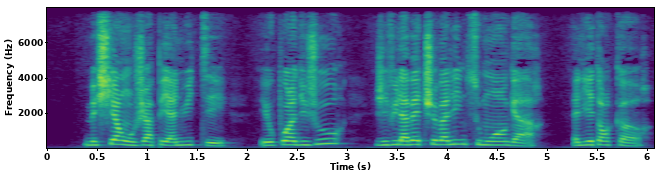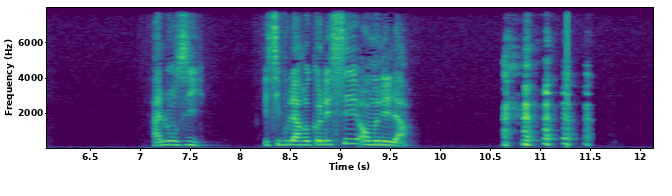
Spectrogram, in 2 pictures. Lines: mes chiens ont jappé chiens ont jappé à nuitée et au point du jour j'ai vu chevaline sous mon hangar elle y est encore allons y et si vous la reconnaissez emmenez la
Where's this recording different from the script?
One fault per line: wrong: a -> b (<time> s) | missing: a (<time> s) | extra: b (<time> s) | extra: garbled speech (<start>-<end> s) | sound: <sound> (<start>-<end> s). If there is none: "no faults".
missing: chiens ont jappé (1.2 s)
extra: la bête (3.5 s)
sound: laugh (10.6-11.5 s)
